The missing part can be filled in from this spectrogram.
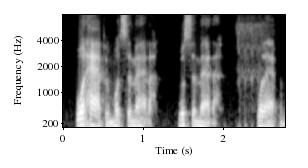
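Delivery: put-on New York accent with New York vowels. Retelling a bar story, quoting the warden coming out of the bathroom, new york accent. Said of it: "she says in her New York accent".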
